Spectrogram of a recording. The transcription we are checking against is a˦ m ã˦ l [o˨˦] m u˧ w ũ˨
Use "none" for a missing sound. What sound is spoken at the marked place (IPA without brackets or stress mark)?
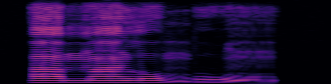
o˦˨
